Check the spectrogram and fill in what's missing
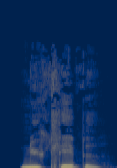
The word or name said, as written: nyklippet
